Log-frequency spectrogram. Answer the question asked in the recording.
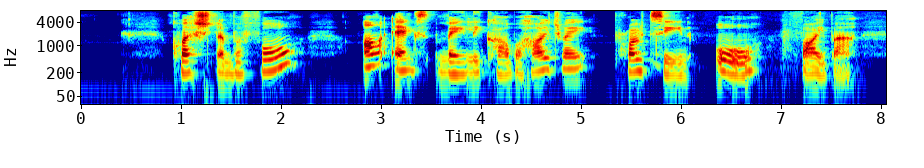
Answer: And the answer is protein.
